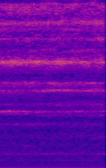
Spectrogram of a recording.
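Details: Child with cough and cold receiving nebulizer treatment: steady low mechanical hum of a nebulizer compressor running during inhalation.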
